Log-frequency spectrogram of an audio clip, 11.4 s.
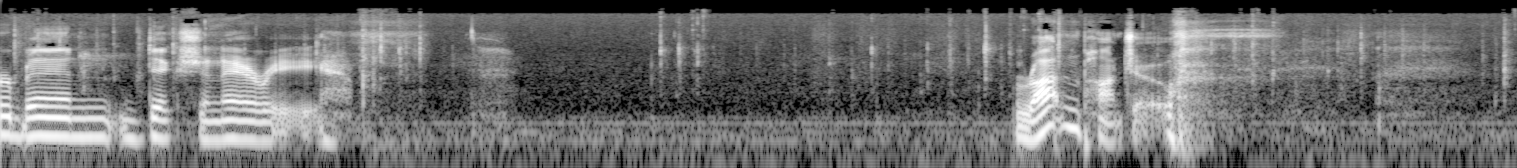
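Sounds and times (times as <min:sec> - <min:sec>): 
speech: 0:00.0 - 0:02.9, 0:07.6 - 0:09.1
soft typing on a computer keyboard: 0:00.0 - 0:03.2, 0:04.9 - 0:05.4, 0:06.2 - 0:08.1, 0:09.0 - 0:11.3
low steady hum: 0:00.0 - 0:11.3
laughter: 0:08.8 - 0:09.5.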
